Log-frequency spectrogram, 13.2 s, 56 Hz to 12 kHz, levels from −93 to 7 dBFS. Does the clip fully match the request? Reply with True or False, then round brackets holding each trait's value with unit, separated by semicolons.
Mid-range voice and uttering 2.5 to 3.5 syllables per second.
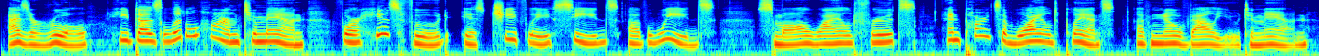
False (215 Hz; 2.9 syllables/s)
